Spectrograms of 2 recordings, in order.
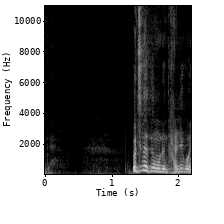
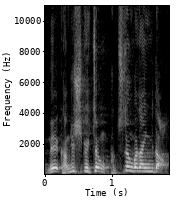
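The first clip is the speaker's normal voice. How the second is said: high, brisk on-duty phone greeting; 5 semitones higher than usual. Acted. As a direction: answer the hotline like an eager official. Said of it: "다 이렇게 전화 받아요". (힘차고 높은 전화 응대 목소리)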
